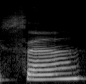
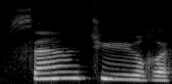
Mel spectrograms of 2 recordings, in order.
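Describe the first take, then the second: First: "ceinture" broken into cein, tu, re with long pauses; split into syllables. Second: Said in the usual way. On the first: Shown as a demonstration. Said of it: "On dit". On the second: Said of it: "le découpage des mots en syllabes".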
